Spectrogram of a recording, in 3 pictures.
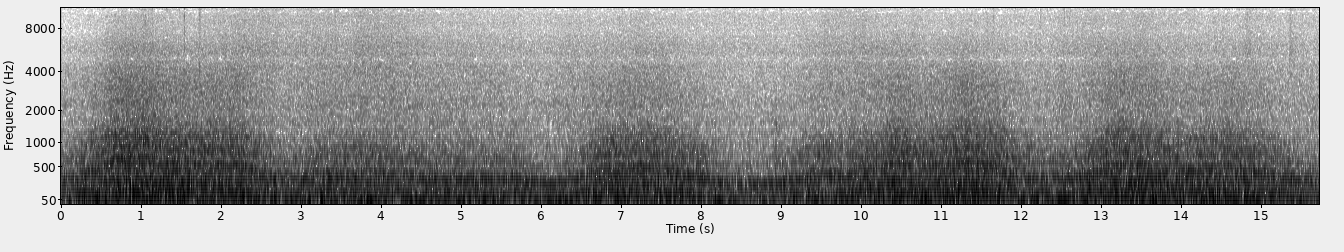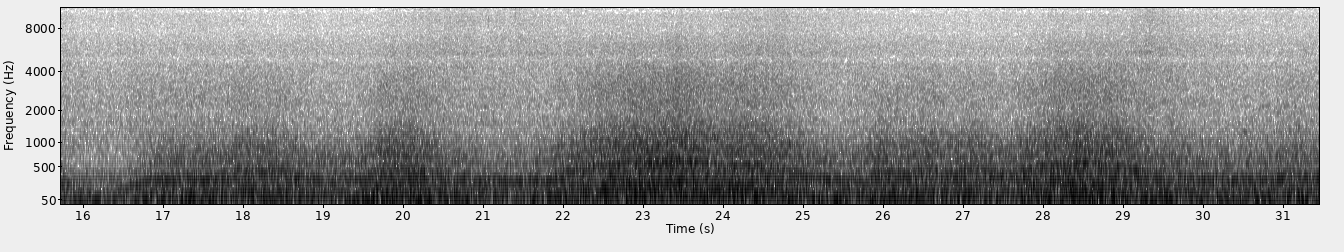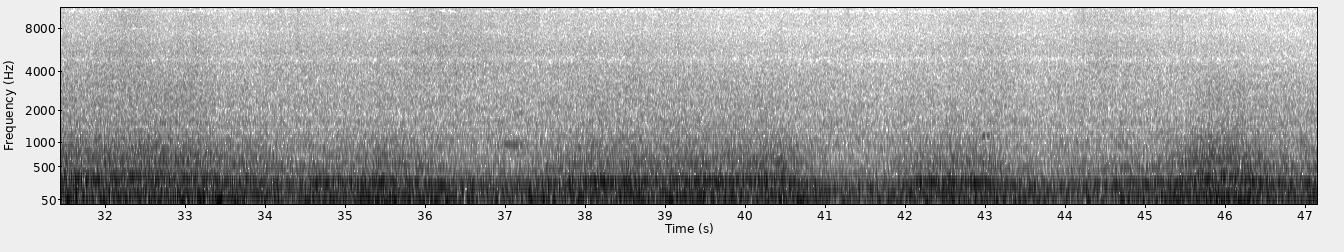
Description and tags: wind draft loop 2
An indoor recording of a strong wind/draft blowing through the window/door gaps, edited to loop seamlessly.
air, airflow, ambience, blow, current, door, draft, gap, gust, home, house, household, loop, nature, storm, strong, weather, wind, window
